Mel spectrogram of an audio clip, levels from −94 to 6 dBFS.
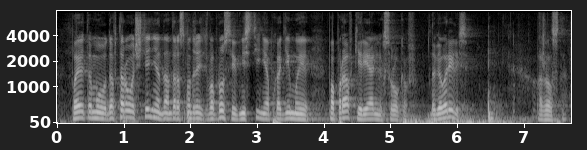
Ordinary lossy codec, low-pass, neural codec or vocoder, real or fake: none; none; none; real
